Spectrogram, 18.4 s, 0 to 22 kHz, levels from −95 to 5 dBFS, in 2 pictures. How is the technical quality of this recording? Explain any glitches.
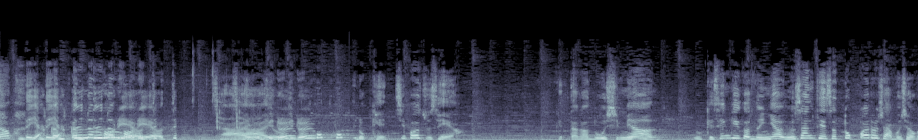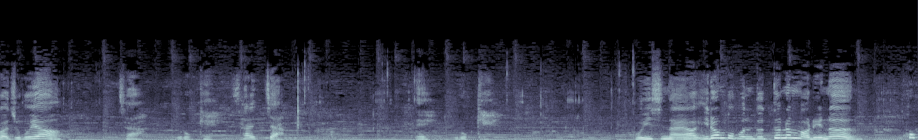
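The recording has one clear glitch, confined to its opening seconds.

From the start until 3.5 s, a doubled audio track is heard: a second full-band copy trails the original by roughly a fifth of a second at about equal loudness, likely from a slower second capture path. Unlike an echo or reverb, it has no decay or room colour and cuts off abruptly at 3.5 s.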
